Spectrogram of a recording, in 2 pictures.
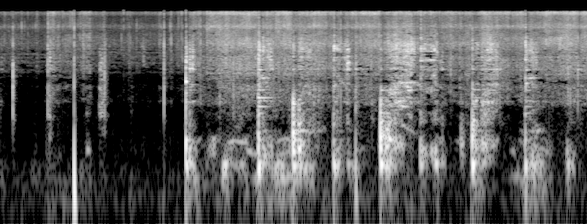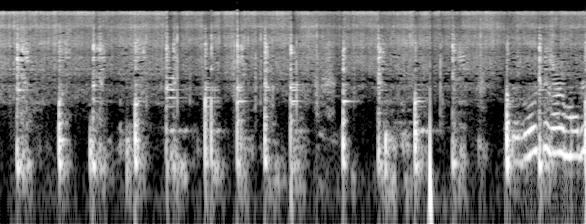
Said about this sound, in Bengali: রসুন আর মরিচটা এখন আমি খুব ভালোভাবে বাজে লইলাম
